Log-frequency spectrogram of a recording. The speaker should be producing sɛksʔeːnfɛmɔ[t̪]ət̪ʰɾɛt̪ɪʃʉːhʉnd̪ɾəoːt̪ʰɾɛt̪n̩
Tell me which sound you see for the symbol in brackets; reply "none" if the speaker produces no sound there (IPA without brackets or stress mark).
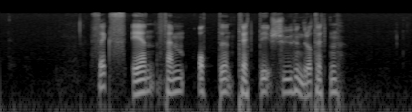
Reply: t̪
